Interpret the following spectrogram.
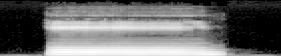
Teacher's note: The first tone goes flat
